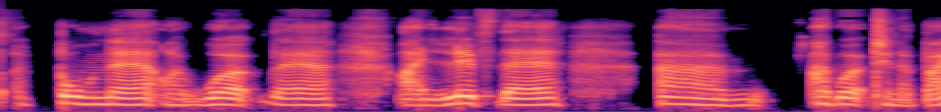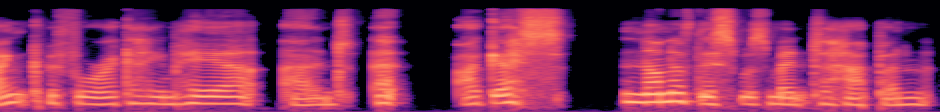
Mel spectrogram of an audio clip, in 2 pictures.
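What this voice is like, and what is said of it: Cockney London accent. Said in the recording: “I'm from London, as you might tell from my accent. I'm a Cockney, like, you know, Mary Poppins style.”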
